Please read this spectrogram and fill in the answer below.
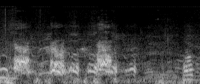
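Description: A dog barking three times in quick succession, short barks about two and a half a second apart.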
